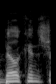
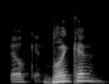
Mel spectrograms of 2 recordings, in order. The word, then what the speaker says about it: Blinken: A little bit in Bilkin's drink. They could all get together and chill. – Lincoln? – Blinken.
